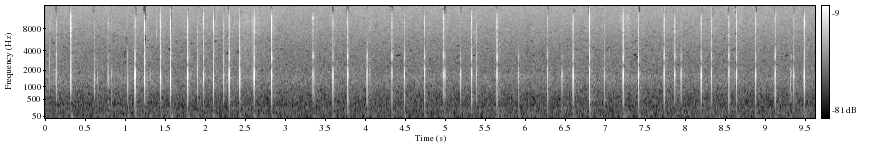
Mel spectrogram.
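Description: Long nails tap and scratch the cover of a paperback paper coloring book, making about 49 quick, dry clicks in an uneven rhythm. Each tap is short and bright, with almost no ring, over a soft, steady hiss at a quiet level.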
